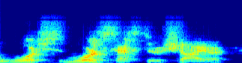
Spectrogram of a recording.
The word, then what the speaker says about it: Worcestershire: Pronouncing anything humorously. I mean, okay, so you've got the Shire, so Leicestershire or Worcestershire.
